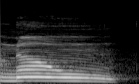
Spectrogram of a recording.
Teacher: esse som decresce. Por isso, eu tenho esse O com o som do U semivogal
